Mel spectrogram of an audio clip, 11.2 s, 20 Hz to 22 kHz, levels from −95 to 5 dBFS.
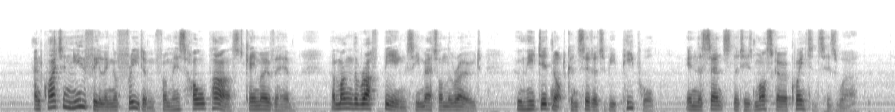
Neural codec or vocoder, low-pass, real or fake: none; 7.2 kHz; real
